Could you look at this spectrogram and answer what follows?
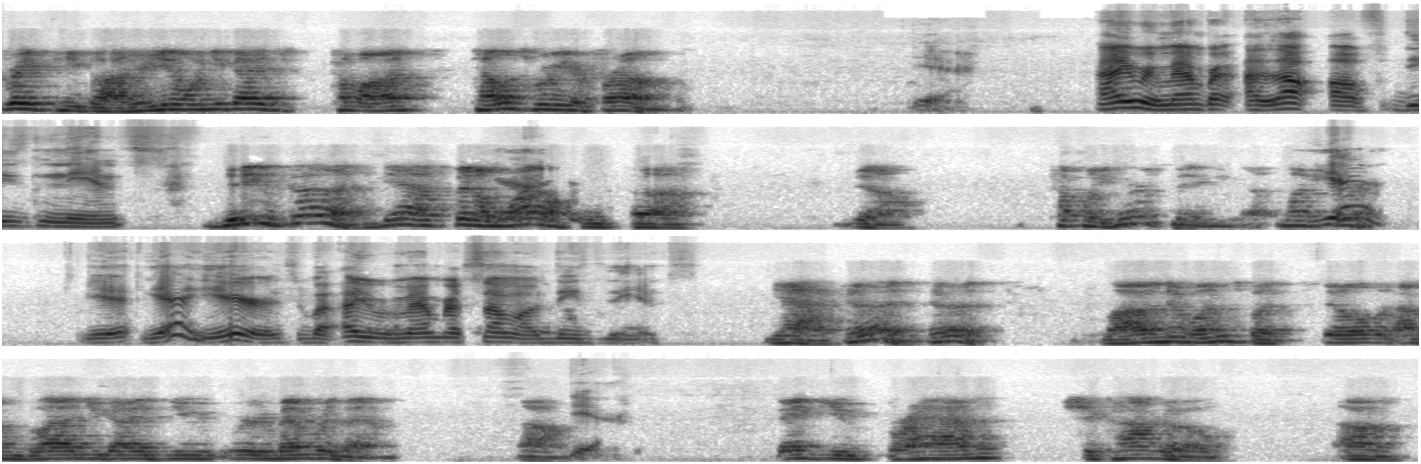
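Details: Adult speaker; ordinary speech.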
